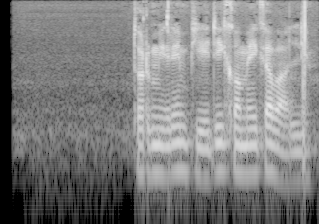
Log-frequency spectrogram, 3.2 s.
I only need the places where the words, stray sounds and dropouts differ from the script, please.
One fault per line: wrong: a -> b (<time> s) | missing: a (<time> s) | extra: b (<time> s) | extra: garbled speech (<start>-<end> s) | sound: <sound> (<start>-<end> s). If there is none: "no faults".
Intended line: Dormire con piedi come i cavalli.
wrong: con -> in (1.7 s)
